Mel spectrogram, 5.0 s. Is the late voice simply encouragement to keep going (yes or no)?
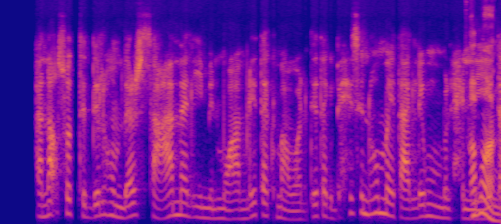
no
